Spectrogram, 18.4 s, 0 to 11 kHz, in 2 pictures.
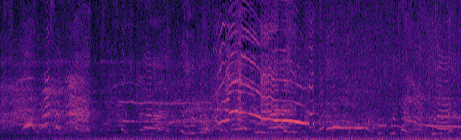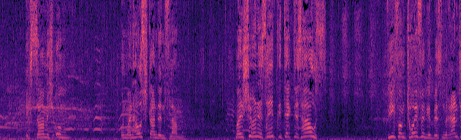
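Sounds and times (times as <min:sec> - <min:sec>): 
crowd shouting and screaming: 0:00.0 - 0:15.7
crowd babble: 0:00.0 - 0:18.4
speech: 0:09.8 - 0:10.8, 0:11.6 - 0:13.0, 0:13.9 - 0:15.7, 0:17.0 - 0:18.4.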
